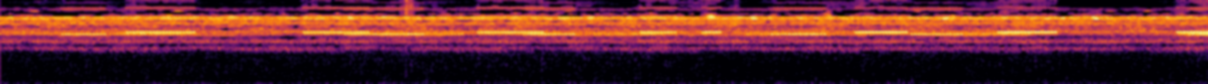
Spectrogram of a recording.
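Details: Crickets in a misty, foggy field: a dense, high-pitched chorus of steady shrill trilling with pulsing chirps that swell and fade roughly once a second, no other clear sounds.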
